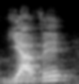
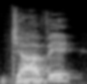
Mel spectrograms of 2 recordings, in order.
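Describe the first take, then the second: First: The ll sounds like Portuguese lh. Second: The ll sounds like a dj sound. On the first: "como se fosse um L H" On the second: "como se fosse um D J"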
